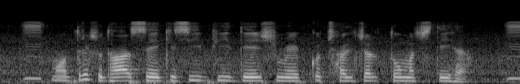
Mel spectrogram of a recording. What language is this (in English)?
Hindi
